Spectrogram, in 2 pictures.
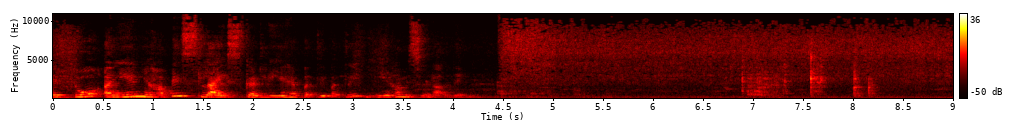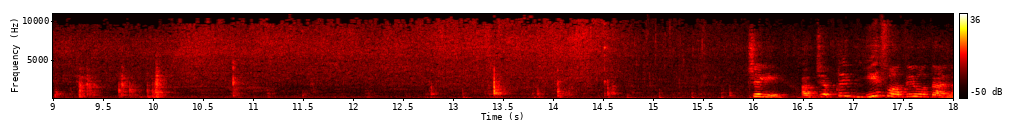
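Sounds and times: onions sizzling in a frying pan: 4.4s - 18.0s
spatula scraping and tapping a pan: 6.9s - 8.3s, 9.0s - 16.2s.

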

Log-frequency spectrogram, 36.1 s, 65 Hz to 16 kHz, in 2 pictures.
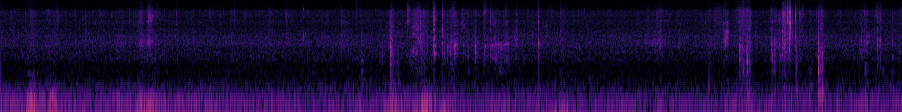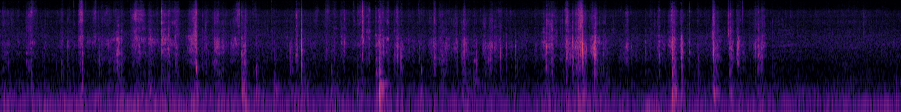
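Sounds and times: faint low rumble: 0.0s - 25.4s
cardboard and paper rustling: 7.6s - 11.4s, 14.0s - 33.6s.

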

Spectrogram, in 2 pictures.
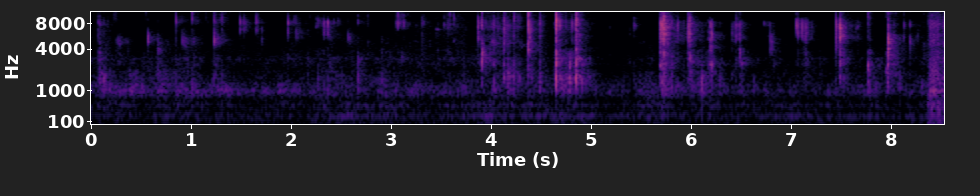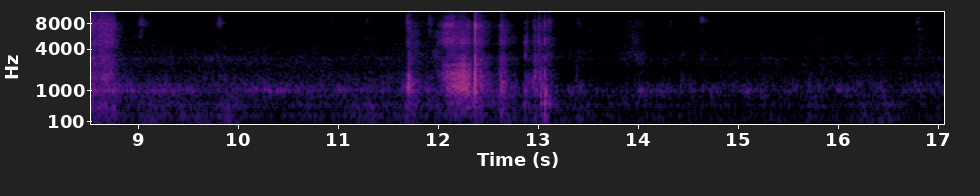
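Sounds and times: kitten eating wet smacking: 0.0s - 8.4s.

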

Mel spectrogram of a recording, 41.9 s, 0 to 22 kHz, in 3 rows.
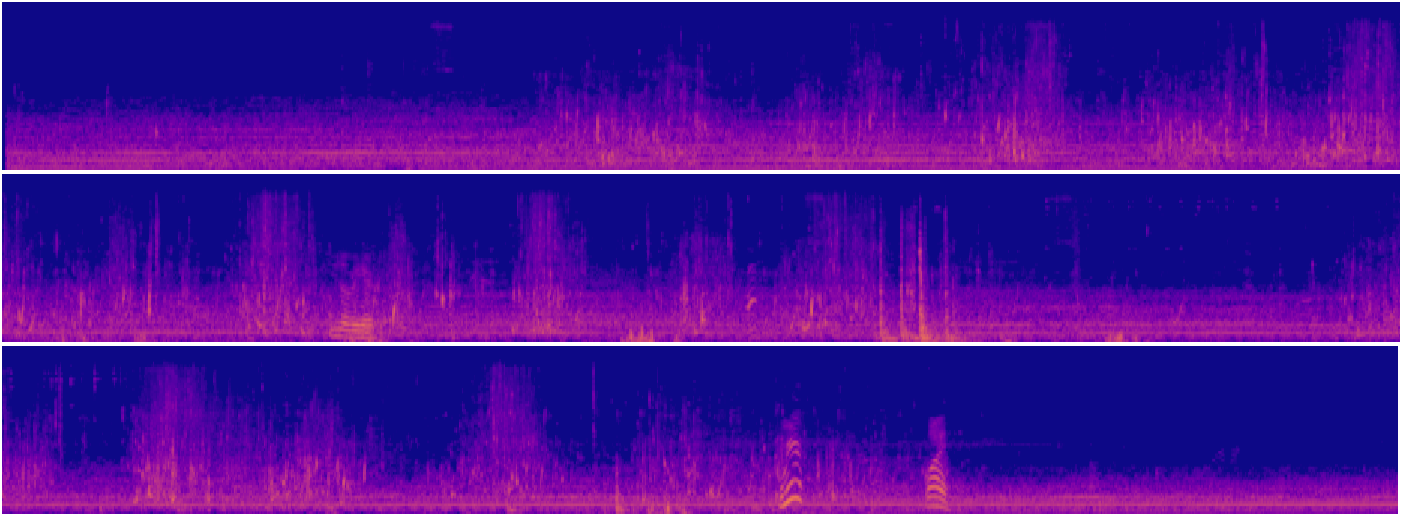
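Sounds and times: steady low hum: 0.0s - 41.9s
paddle splashing in water: 3.9s - 37.2s.

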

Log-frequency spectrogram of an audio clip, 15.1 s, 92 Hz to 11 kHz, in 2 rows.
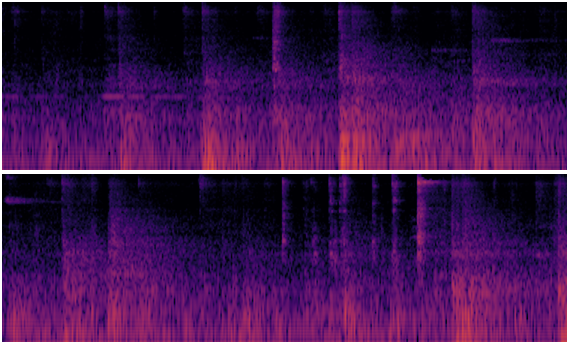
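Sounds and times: shoes squeaking on court floor: 2.7s - 3.8s, 5.6s - 8.8s.

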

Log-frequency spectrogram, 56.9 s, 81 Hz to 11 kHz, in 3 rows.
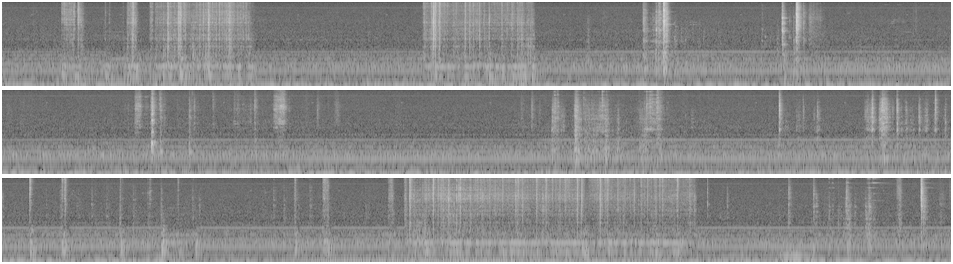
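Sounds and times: low electrical hum: 0.0s - 56.9s
welding arc crackling: 1.2s - 5.1s, 8.4s - 10.8s, 45.7s - 52.1s.

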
